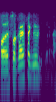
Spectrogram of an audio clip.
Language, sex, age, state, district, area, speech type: Assamese, male, 30-45, Assam, Charaideo, urban, conversation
